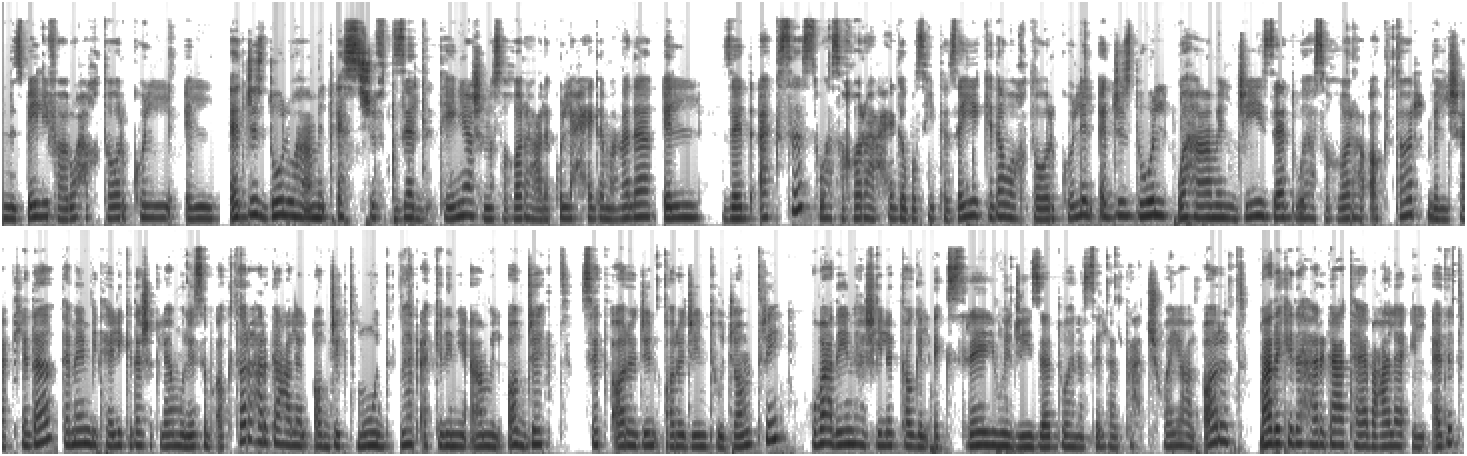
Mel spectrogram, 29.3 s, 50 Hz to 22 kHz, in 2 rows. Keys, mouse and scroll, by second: 0.3 click, 3.2 s, 9.2-10.2 middle drag, 10.2 click, 11.7 g, 13.8 click, 16.4-20.3 drag, 22.6 click, 23.2-24.5 drag, 24.5 g, 26.2 middle click, 26.8 click, 27.3 Tab, 28.6-29.2 middle drag.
